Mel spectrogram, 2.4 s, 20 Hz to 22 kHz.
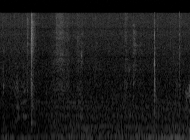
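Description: Two faint clicks against quiet room tone as a Hornby Mark 3 plastic model coach is handled, lifted from the track and turned over in the hand.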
